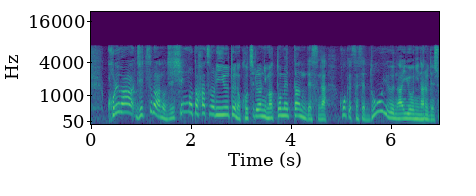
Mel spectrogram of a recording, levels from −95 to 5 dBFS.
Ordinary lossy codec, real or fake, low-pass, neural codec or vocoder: none; fake; 7.2 kHz; vocoder, 44.1 kHz, 80 mel bands, Vocos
